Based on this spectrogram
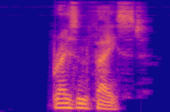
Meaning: Impudent; open and without shame
- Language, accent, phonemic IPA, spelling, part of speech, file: English, Australia, /ˈbɹeɪ.zənˌfeɪst/, brazen-faced, adjective, En-au-brazen-faced.ogg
